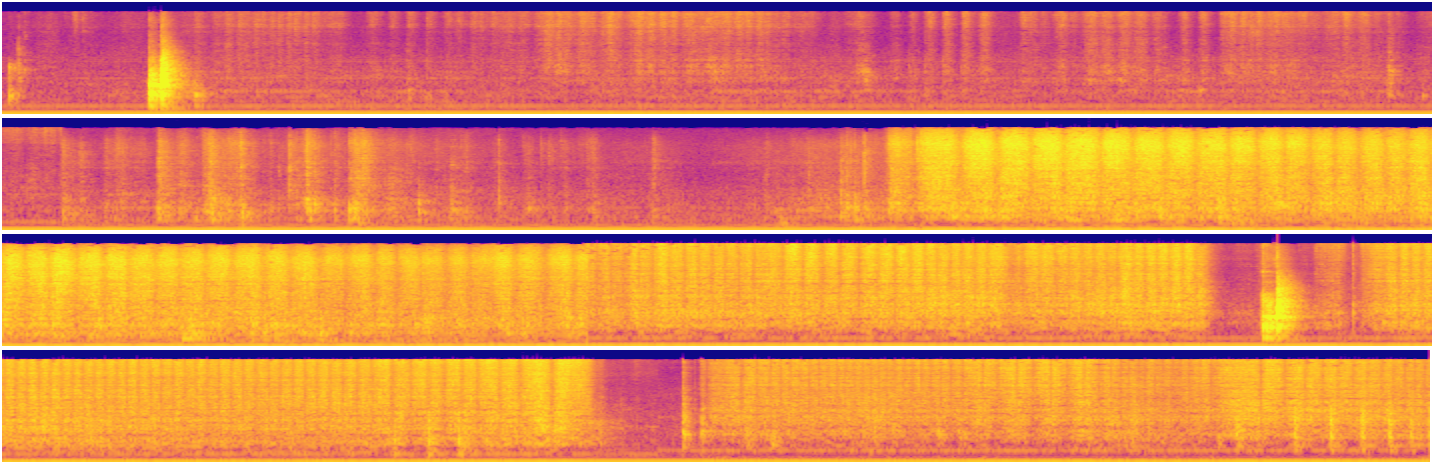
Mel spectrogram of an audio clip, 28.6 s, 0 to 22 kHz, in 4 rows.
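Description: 220-grit sandpaper on a sanding block rubbed back and forth over the steel blade of an 1880s Richardson Bros. rip saw, scouring off loose surface rust. The sanding starts about twelve seconds in, after a quiet stretch with a sharp click near the start, and runs on with a short break and another click partway through.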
